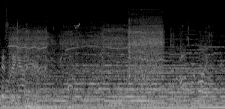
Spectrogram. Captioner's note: drill whirring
